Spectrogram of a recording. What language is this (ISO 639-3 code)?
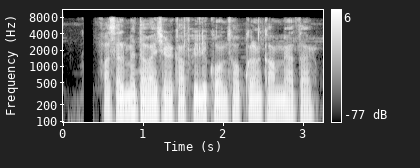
hin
